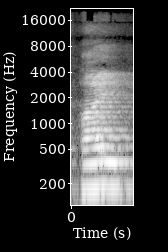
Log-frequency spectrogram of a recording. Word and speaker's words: high: HIGH, इसको क्या बोलेंगे? हाई।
